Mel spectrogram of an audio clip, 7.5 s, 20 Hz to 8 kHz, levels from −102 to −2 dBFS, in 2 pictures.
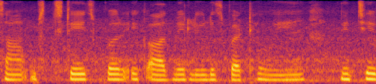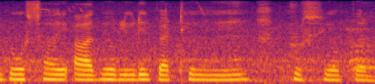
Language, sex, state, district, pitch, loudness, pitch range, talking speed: Hindi, female, Haryana, Jhajjar, 180 Hz, -17 LUFS, 170-190 Hz, 165 wpm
